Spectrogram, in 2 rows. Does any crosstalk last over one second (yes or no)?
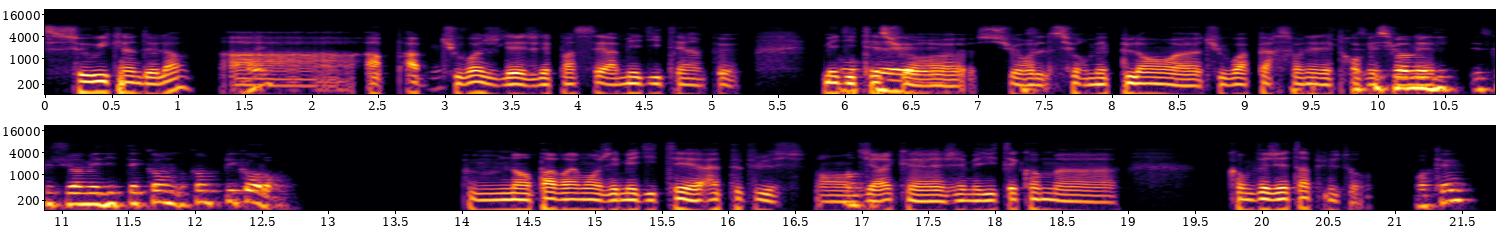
yes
